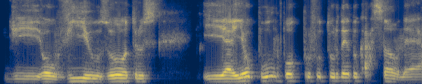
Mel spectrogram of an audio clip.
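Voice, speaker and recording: A man speaks with a Minas Gerais accent. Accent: mineiro. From Minas Gerais, Brazil (Belo Horizonte). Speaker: education company CEO. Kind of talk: podcast interview.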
